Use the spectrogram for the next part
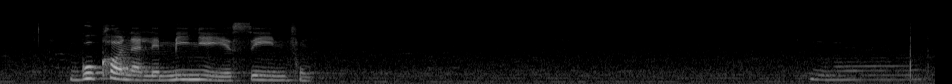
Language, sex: Swati, female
